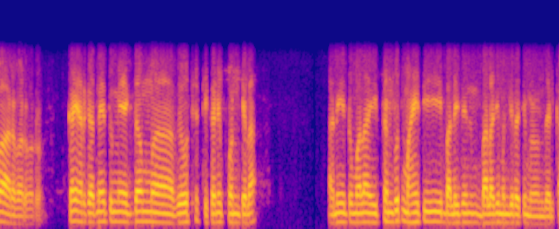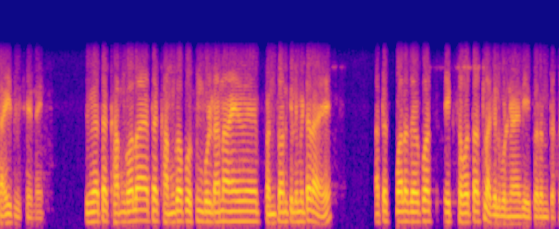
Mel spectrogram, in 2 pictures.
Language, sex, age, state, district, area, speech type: Marathi, male, 45-60, Maharashtra, Buldhana, rural, conversation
